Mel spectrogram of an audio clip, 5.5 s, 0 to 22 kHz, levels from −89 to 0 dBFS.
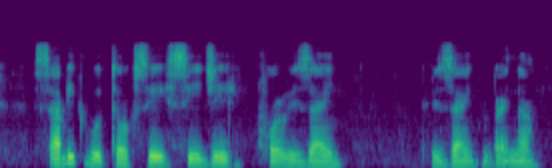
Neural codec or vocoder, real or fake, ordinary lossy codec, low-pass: codec, 16 kHz, 4.8 kbps, FACodec; fake; none; 7.2 kHz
